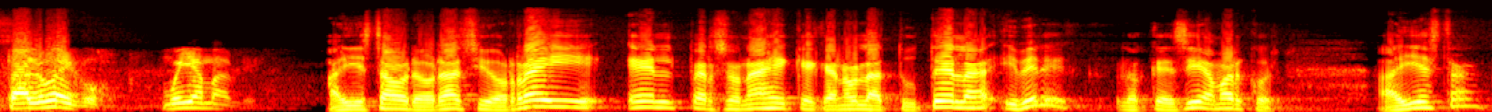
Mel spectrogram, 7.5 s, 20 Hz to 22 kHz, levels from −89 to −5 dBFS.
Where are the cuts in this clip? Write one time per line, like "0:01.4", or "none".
none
